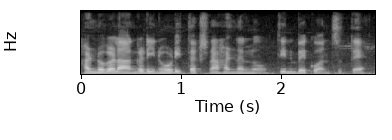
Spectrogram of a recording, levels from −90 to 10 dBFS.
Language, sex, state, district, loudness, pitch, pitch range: Kannada, female, Karnataka, Bangalore, -17 LUFS, 170 Hz, 145-175 Hz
